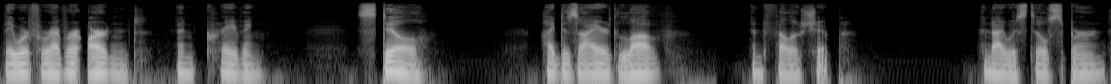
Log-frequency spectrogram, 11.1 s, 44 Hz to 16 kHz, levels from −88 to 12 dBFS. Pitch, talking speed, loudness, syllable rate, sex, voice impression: 90 Hz, 90 wpm, -22 LUFS, 4.1 syllables/s, male, very masculine, middle-aged, very thick, relaxed, weak, dark, soft, slightly clear, fluent, slightly raspy, cool, intellectual, slightly sincere, very calm, mature, friendly, slightly reassuring, slightly unique, slightly elegant, slightly wild, sweet, lively, very kind, very modest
